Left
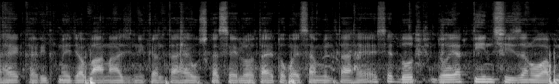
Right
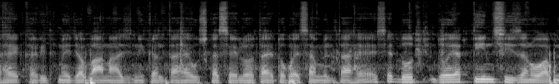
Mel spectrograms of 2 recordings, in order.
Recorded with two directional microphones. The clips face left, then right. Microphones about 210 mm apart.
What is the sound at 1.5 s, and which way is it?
Speech, 50° right (ahead or behind).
